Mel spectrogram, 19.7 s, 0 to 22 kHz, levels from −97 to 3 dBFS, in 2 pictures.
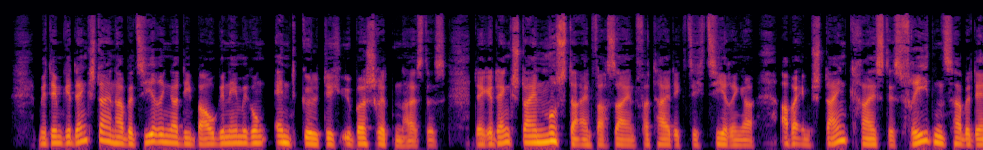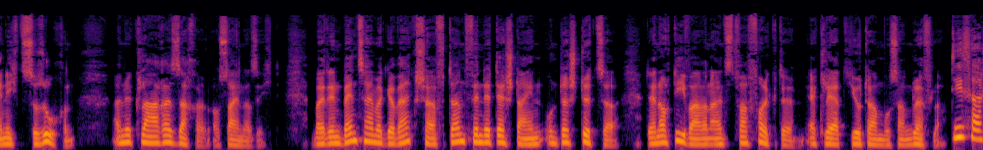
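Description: At 7.56 s the sound gets clipped by the noise suppressor: for a bit over a tenth of a second, up to 7.77 s, it dips by about 15 dB, as if the suppressor misread it as background noise and pulled it down. The same thing happens again from 10.63 to 10.98 s, this time deeper, about 17 dB, and lasting roughly a third of a second. Both times the level sags briefly rather than cutting out.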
